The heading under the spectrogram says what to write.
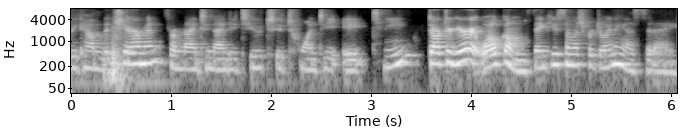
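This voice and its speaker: A woman talks at a moderate pace with a medium pitch. Her voice is somewhat breathy, with ordinary pitch variation. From Virginia, Richmond. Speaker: dermatologist interviewer. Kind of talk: interview.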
